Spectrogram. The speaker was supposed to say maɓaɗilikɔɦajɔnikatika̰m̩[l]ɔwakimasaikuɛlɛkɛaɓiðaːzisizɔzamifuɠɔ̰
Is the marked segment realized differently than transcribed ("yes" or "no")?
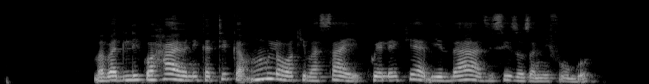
no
